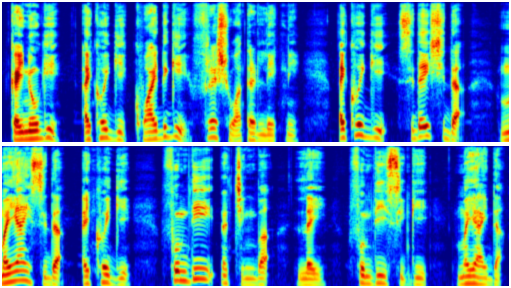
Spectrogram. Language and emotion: Manipuri, neutral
